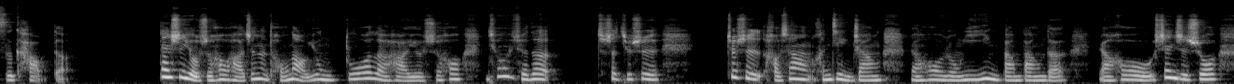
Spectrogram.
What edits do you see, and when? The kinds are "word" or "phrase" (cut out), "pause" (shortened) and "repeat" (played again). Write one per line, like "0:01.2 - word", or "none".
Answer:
0:06.2 - word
